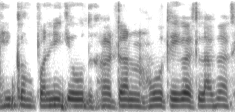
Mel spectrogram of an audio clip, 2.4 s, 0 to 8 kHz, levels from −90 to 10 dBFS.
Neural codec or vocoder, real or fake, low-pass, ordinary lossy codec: codec, 16 kHz, 4 kbps, X-Codec, HuBERT features, trained on balanced general audio; fake; none; none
